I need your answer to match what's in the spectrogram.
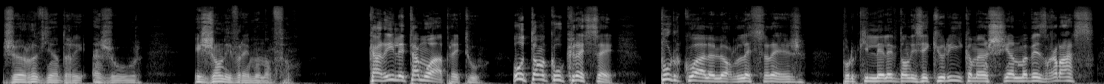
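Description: A man's voice: low voice, moderate pace, darkish tone, no echo, clean studio sound. A man reading aloud, voicing a hot-tempered young man of twenty who flares into anger. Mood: vengeful. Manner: impetuous, rising to anger.

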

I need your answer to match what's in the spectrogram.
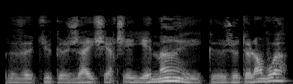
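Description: A man reading an audiobook voices a weary ship's mate who answers curtly and gruffly. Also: lowish voice, lively intonation, normal speed, no room sound, studio quality. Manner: gruff, curt.

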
